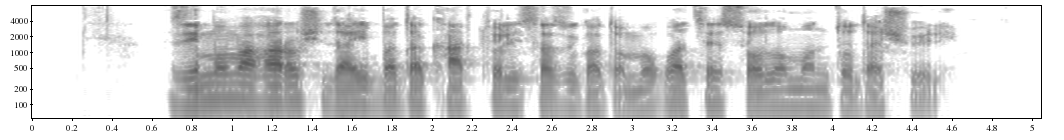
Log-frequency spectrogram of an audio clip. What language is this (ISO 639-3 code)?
kat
